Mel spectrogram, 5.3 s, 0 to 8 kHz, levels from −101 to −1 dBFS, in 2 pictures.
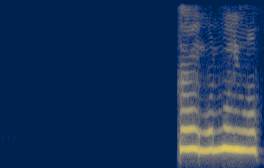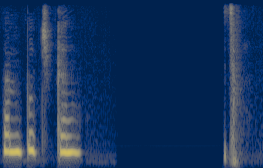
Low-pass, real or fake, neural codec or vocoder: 7.2 kHz; fake; codec, 16 kHz, 1 kbps, FunCodec, trained on Chinese and English, 50 frames a second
